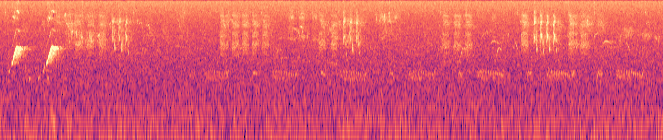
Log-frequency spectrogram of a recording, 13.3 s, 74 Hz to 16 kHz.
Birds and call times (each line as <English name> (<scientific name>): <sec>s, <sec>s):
Rattling Cisticola (Cisticola chiniana): 1.9s, 9.2s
